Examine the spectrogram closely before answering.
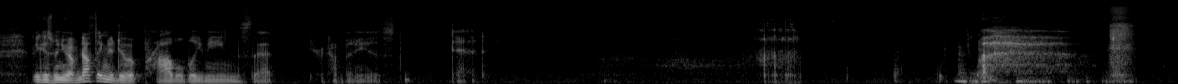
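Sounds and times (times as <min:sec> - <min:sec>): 
speech: 0:00.3 - 0:04.9, 0:09.6 - 0:10.2
cat breathy snuffling bursts: 0:11.0 - 0:11.4.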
